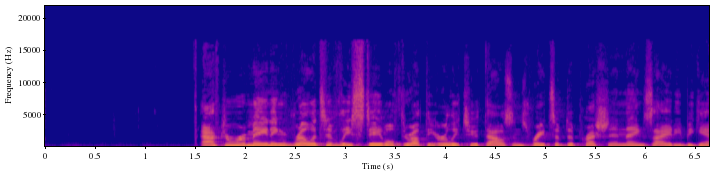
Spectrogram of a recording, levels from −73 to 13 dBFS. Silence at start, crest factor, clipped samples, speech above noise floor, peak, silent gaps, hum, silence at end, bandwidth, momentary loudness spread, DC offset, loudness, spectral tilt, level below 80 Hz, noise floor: 1.55 s; 18 dB; under 0.1%; 44 dB; -6 dBFS; none; none; 0 s; 17 kHz; 6 LU; under 0.1%; -22 LUFS; -5.5 dB/octave; -78 dBFS; -65 dBFS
